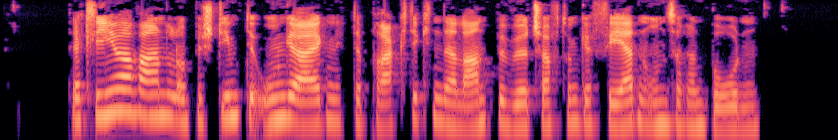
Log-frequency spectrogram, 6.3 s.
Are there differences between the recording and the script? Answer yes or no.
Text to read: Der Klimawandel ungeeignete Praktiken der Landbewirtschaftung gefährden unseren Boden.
yes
